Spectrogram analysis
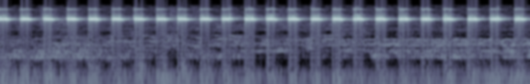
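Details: A cricket chirps continuously in bright, piercing high pulses, around four per second, with only soft low background noise.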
